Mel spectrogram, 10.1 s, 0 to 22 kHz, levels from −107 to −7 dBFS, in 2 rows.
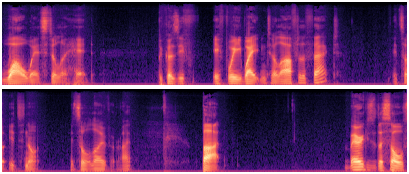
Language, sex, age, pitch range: English, male, 30-49, 75-100 Hz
